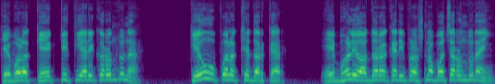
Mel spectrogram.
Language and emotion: Odia, angry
